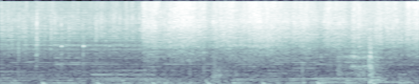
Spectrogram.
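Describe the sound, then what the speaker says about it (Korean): Sliced cucumber stir-frying in a hot pan with a little cooking oil: a steady, bright sizzle that swells louder partway through, with soft scrapes and taps of stirring underneath. "오이가 들어갔을 때 칙 소리가 나야 오이에서 수분이 빠져나오지 않기 때문에 팬을 제대로 달궈서 쓰셔야 돼요."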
